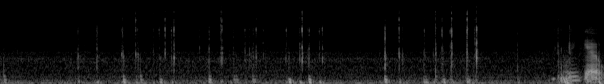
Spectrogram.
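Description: Keys being pressed in an irregular run of short clicks as a calculation is keyed in.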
